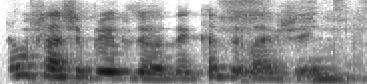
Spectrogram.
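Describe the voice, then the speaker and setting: Her voice runs on the high side, fairly quick with vocal fry, and a crowd can be heard behind her. She's a giggly, chatty, self-deprecating podcast co-host from Ireland, talking on a live stream through a home computer mic over a video call, captured as dull lo-fi audio.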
